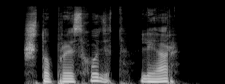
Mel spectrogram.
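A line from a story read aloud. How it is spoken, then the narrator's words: Quiet question. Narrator (Russian): Тихо спросил мужчина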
